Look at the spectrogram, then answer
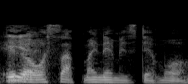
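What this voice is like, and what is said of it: Attempted twang, Zulu accent showing. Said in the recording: “let's try and twang ... You can't get rid of the Zulu accent. Still there.”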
